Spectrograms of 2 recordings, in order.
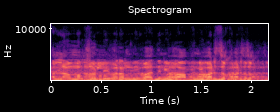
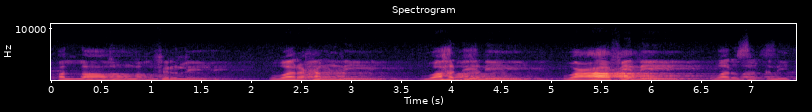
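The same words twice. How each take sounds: First: It is said carelessly, as if joking. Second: It is said humbly, as a sincere plea.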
